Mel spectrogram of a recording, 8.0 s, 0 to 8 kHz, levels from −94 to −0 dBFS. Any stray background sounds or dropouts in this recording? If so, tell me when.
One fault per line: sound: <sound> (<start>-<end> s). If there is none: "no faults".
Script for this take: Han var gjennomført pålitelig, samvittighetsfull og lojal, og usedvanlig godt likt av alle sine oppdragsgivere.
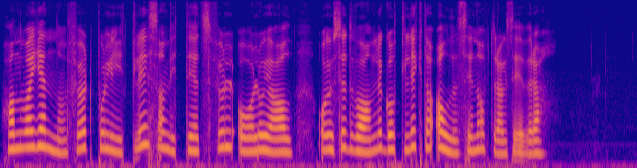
no faults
